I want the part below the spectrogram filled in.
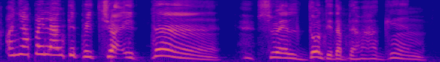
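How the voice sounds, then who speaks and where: A woman's voice: on the high side, huge pitch swings, unhurried, no echo, clean studio sound. A woman with an Ilocano accent playing a breezy, bossy young office friend in a radio drama, exclaiming and coaxing. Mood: breezy, teasing.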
